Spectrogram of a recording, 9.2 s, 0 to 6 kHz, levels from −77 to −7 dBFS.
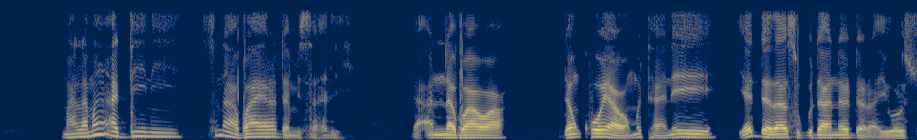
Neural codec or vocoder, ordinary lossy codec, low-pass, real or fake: none; none; 5.4 kHz; real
